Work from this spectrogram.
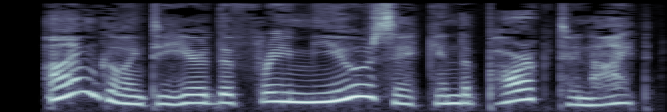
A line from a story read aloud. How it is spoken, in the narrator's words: she laughed to herself, with the pleasure before her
